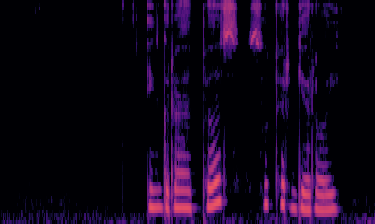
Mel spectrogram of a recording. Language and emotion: Russian, neutral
